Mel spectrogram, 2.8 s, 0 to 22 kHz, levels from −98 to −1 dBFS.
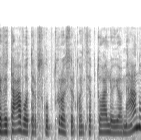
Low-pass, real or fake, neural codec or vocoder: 10.8 kHz; real; none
